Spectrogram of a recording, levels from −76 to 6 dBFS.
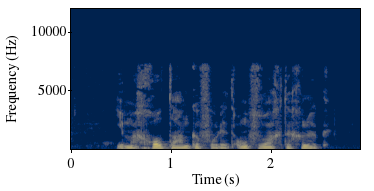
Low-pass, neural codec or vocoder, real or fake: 7.2 kHz; none; real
